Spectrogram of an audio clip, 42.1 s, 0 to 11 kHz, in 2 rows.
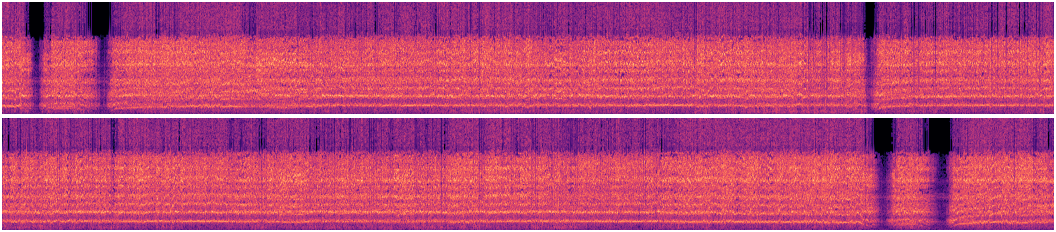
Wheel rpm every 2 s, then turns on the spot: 90, 170, 200, 230, 230, 230, 230, 230, 160, 230, 230, 230, 230, 230, 220, 230, 230, 200, 180, 70, 180.
none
